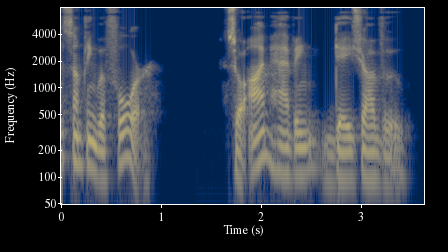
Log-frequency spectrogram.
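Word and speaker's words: déjà vu: before so I'm having Deja Vu pronunciation Deja use the long a like play and say day Deja use the z sound like an usual Deja Deja Vu I'm having Deja Vu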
